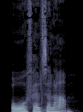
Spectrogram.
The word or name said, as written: overfaldsalarm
